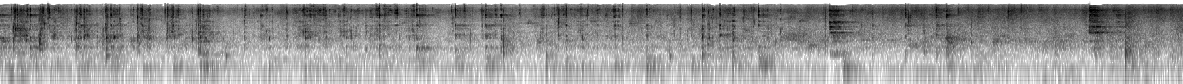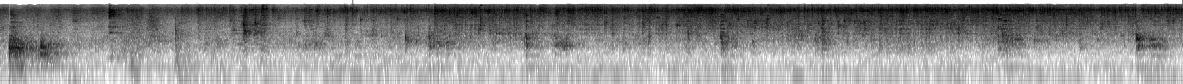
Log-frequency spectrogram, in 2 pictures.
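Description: A fork beating eggs in a ceramic bowl, with quick repeated clinks against the sides. Then, about two-thirds of the way through, thin courgette slices frying in oil in a pan, a steady sizzle, with a few clinks of a fork or utensil against the pan.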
